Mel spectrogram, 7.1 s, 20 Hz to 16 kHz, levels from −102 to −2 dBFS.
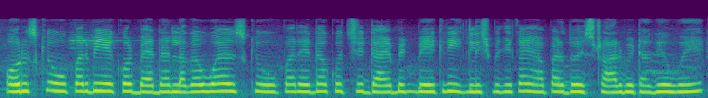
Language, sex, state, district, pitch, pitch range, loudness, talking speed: Hindi, female, Madhya Pradesh, Bhopal, 265 Hz, 255-275 Hz, -16 LUFS, 245 wpm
